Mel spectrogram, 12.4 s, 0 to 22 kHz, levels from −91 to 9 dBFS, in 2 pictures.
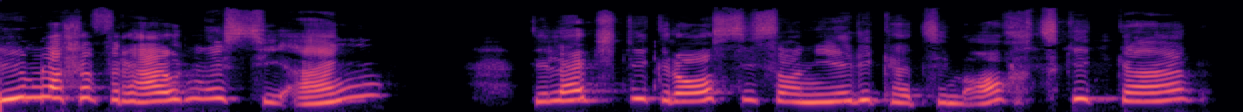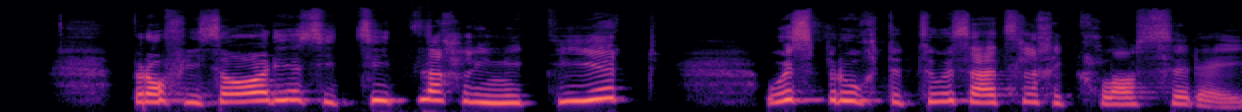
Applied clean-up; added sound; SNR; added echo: neural mask model Resemble Enhance denoiser.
